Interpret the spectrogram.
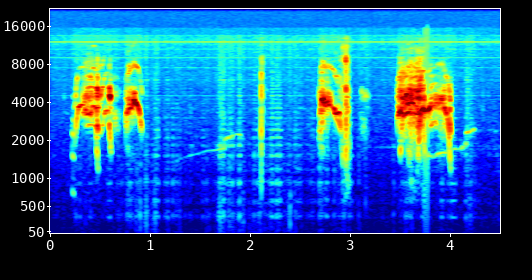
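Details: At a Finnish osprey nest on a June morning in 2024, when the male arrives with a fish for breakfast: several bursts of sharp, downslurred chirping calls, with a faint rising whistle and soft clicks between them.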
